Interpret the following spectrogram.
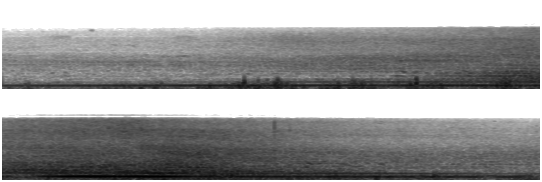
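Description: A motor vehicle passing by, its engine and road noise building to a peak about six to seven seconds in and then fading, over a steady low hum.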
